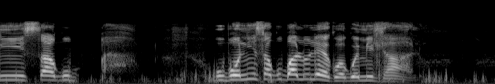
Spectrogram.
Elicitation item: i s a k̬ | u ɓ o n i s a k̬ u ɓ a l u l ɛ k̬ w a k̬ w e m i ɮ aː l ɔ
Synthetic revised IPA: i s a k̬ | u ɓ o n i s a k̬ u ɓ a l u l ɛ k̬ w a k̬ w e m i ɮ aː l ɔ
